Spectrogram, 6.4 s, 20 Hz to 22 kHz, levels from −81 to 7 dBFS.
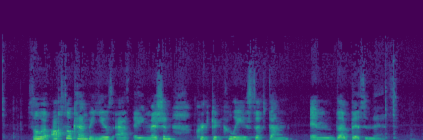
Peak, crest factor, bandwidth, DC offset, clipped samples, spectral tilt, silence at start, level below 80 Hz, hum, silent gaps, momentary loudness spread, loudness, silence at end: -6 dBFS; 18 dB; 15.5 kHz; under 0.1%; under 0.1%; -3.5 dB/octave; 0.45 s; -66 dBFS; none; none; 14 LU; -23 LUFS; 0.4 s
